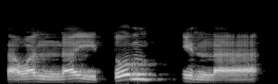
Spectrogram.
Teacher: mim sukun bertemu dengan huruf hamzah ya maka dibacanya jelas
